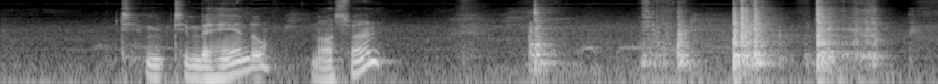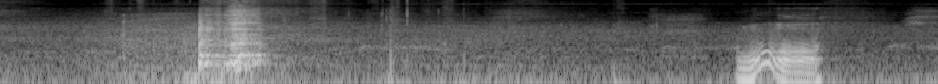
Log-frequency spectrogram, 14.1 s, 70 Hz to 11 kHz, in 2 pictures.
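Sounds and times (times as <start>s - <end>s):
hand tools scraping and knocking: 4.0s - 6.8s, 8.4s - 9.3s.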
